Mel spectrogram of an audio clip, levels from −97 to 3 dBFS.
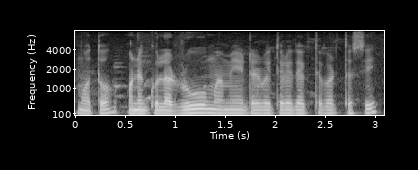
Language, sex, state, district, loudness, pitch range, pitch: Bengali, female, Tripura, West Tripura, -18 LUFS, 115-120 Hz, 120 Hz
